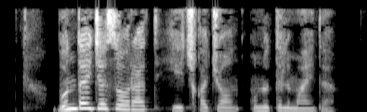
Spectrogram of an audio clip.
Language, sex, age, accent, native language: Uzbek, female, 18-24, Farg'ona, Uzbek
